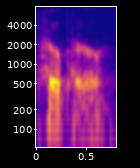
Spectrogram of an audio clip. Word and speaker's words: Pharpar: Pharpar is actually pronounced Perper in the Hebrew.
